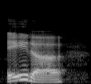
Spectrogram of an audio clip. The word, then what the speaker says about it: Aida: So in case you haven't guessed it, Ada, whose name is spelled A-I-D-A, is an AI robot.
